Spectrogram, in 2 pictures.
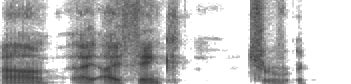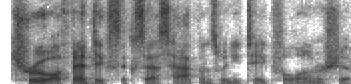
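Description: At a moderate pace, a man speaks in an unremarkable speaking voice, fairly low in pitch with ordinary pitch variation, the sound dry and close with no echo. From Philadelphia, US. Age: 30s. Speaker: real estate investor. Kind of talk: interview conversation. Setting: home studio, remote.

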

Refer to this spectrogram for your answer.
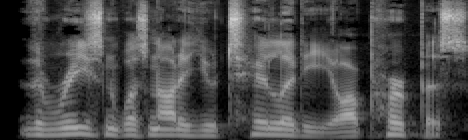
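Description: A man with a Danish accent at a very fast pace, fairly high in pitch with ordinary pitch variation, on a very clean recording with a silent background. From Denmark. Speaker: tech entrepreneur. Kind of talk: interview.

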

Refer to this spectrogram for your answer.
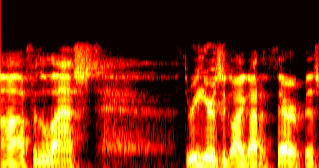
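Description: This is an unremarkable speaking voice, a man's with an American accent. He talks at a fairly quick pace with ordinary pitch variation. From Armenia, raised in the US from age 6. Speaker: entrepreneur and business coach. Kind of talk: interview.

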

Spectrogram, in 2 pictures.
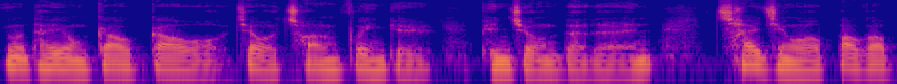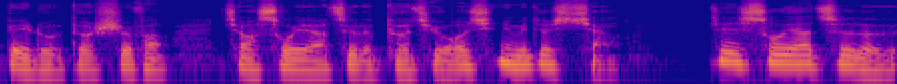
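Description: On a very clean recording with a silent background, a man with a dark, mellow, somewhat breathy tone speaks at a moderate pace in a fairly low pitch with ordinary pitch variation. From southern Taiwan. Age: 70s. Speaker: pastor. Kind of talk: testimony.

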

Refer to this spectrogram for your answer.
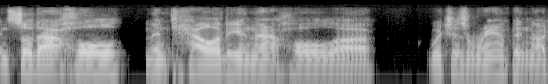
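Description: A man with an American accent in an ordinary speaking voice at a moderate pace, with ordinary pitch variation and a dry, close sound with no echo, in a very clean recording with a silent background. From US, Missoula, Montana. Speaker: physical therapist and company founder. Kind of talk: interview conversation.

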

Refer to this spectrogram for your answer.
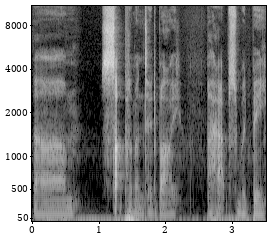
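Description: A man speaks very slowly. His tone is relaxed. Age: 30s. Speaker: radio DJ. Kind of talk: indie radio DJ patter, back-announcing tracks and chatting casually between songs. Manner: relaxed and meandering, heavy with ums and uhs; halting, with repeated words and throat-clearing.

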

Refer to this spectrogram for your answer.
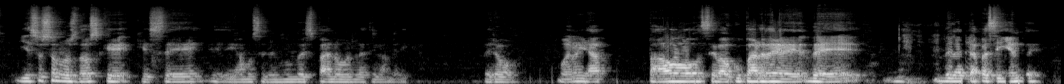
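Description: A man with a French accent speaks fairly slowly at a medium pitch, his voice somewhat breathy and his intonation fairly even. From Switzerland (French-speaking). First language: French (speaking Spanish). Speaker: surgeon and professor. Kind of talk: interview.

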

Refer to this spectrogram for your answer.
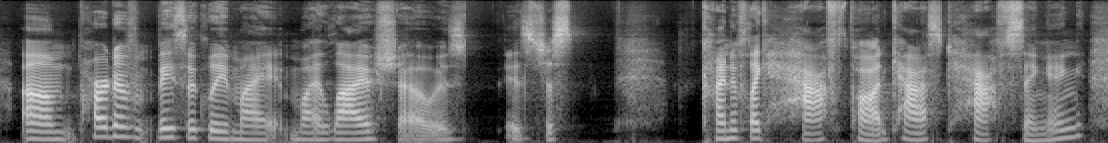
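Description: Vocal fry runs through a woman's bright, sharp voice at a medium pitch, with an American accent. The recording is very clean against a silent background. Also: ordinary pitch variation, fairly slow pace. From US West Coast (Oakland, California). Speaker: podcast host, singer-songwriter. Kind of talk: casual personal anecdote; scripted narration.

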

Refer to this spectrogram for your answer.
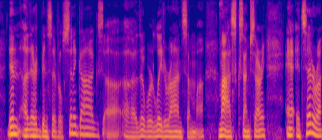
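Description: In a very clean recording with a silent background, a man with an American accent speaks fairly quickly at medium pitch, with ordinary pitch variation. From US Midwest, Chicago South Side. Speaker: historian and author. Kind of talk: interview. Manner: halting.

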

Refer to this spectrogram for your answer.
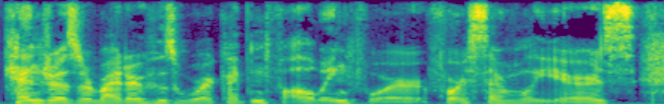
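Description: Her pitch sits very deep and low. This voice belongs to a woman. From Nigeria. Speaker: fiction writer. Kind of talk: interview. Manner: halting.

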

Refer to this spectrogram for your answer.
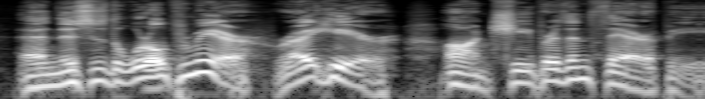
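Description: In a very clean recording with a silent background, a man uses a put-on character voice at a medium pitch and a moderate pace. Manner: announcer-style, hyped.

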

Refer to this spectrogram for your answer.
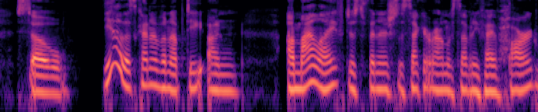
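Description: A raspy woman's voice with vocal fry, fairly low in pitch, at a fairly quick pace, with ordinary pitch variation in a very clean recording with a silent background.

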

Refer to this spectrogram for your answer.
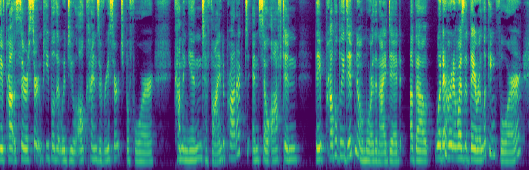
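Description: A woman with a Canadian accent and a medium pitch talks at a fairly quick pace in a normal speaking voice with ordinary pitch variation, in a very clean recording with a silent background. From Canada, Kitchener, Ontario. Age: 40s. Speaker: career changer, former retail manager. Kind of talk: interview conversation.

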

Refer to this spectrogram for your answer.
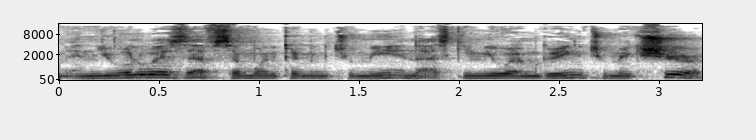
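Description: Very fast speech from a man with a French accent, fairly high in pitch, dark and mellow in tone, fairly even in intonation. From France, Paris. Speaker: former Paralympian. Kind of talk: interview.

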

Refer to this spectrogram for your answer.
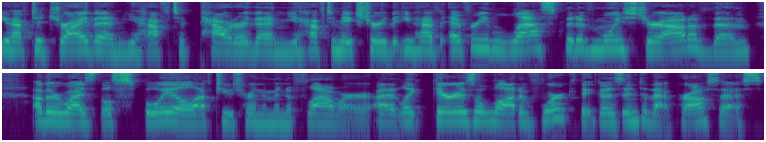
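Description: With an American accent and an ordinary speaking voice, a woman of medium pitch talks at a fairly quick pace with fairly even intonation and hardly any pauses, in a very clean recording with a silent background and a dry, close sound with no echo. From US Northeast, Pocono Mountains, Pennsylvania. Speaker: forager and music graduate student. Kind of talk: interview.

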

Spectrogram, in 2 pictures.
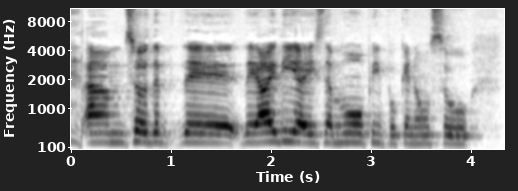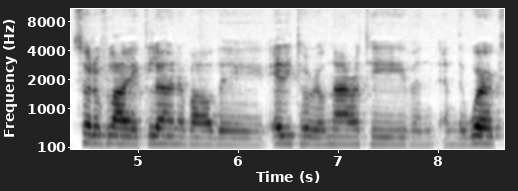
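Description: A woman with a Spanish accent, fairly even intonation, hardly any pauses and big swings in loudness, in audible room echo. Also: medium pitch for a woman, fairly slow pace. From Venezuela, Caracas. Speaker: photographer. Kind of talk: casual interview. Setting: internet call.

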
